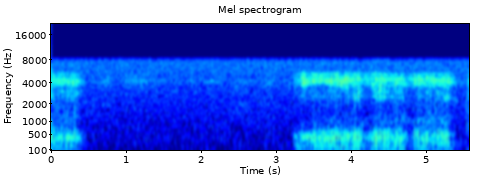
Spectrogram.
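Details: A sleeping French Bulldog snoring indoors: a brief raspy snore at the start, a quiet pause of nearly three seconds, then a longer breathy, buzzing snore in two or three pulses lasting about two seconds, fairly soft overall.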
